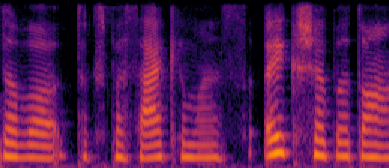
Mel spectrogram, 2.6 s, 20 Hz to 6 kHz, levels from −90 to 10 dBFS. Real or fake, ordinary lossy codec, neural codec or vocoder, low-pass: real; Opus, 32 kbps; none; 5.4 kHz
